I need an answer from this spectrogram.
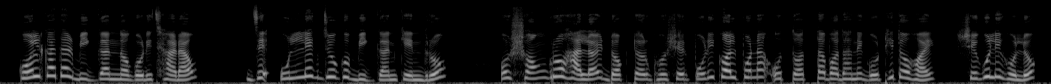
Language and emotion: Bengali, neutral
